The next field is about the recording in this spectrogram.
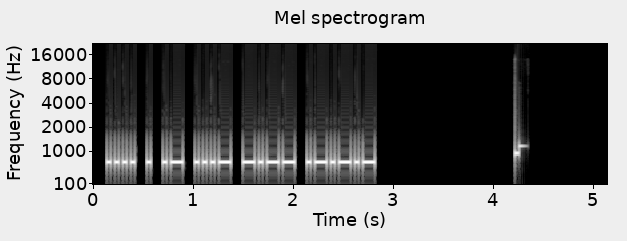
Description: Morse code, heard as a keyed tone, about 30 wpm, 700 Hz. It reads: HEAVY.
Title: Sentences from Top 1100 Words 30wpm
